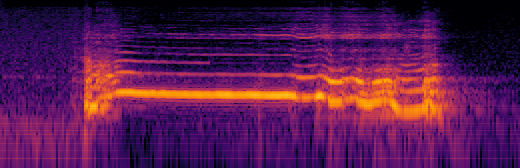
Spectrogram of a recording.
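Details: Quirky-voiced wolfdog living in a home holds one level, clear howl for over a second, then lets it wobble and warble up and down before ending abruptly; quiet background otherwise.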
